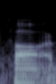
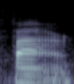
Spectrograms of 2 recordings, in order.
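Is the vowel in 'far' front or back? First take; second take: back; front. First: The vowel is said far back in the mouth. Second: The vowel is said far forward in the mouth. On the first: This is how the speaker's own accent says it. "rather than far" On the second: This is how certain Irish accents say it. "That's something I hear in certain Irish accents"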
